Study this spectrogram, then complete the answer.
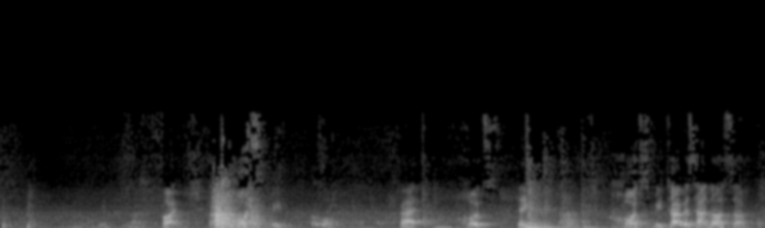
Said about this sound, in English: Sorry, someone close the door. Sorry.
